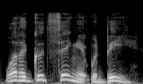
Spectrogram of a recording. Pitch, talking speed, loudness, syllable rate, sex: 150 Hz, 295 wpm, -16 LUFS, 5.3 syllables/s, male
